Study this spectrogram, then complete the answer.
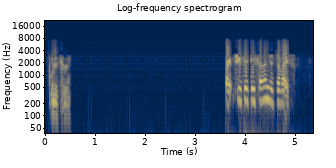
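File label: Sheriff West County, scanner audio trunk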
